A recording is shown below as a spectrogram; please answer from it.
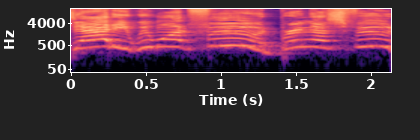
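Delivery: put-on shrill, very high, loud children's voices. Retelling how the teacher's children came on camera: imitating the children demanding food. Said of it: "J R and Zane would come on camera and they're like".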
